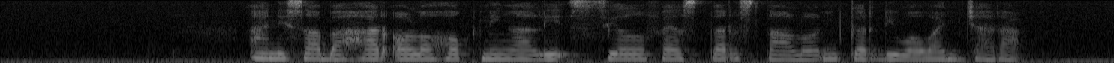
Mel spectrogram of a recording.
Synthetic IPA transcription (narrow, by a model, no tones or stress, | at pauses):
ʔanisabahɦarɔlɔɦɔkniŋalisilfɛst̪ərst̪alɔnkɨrdiwawaɲt͡ʃaɾa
